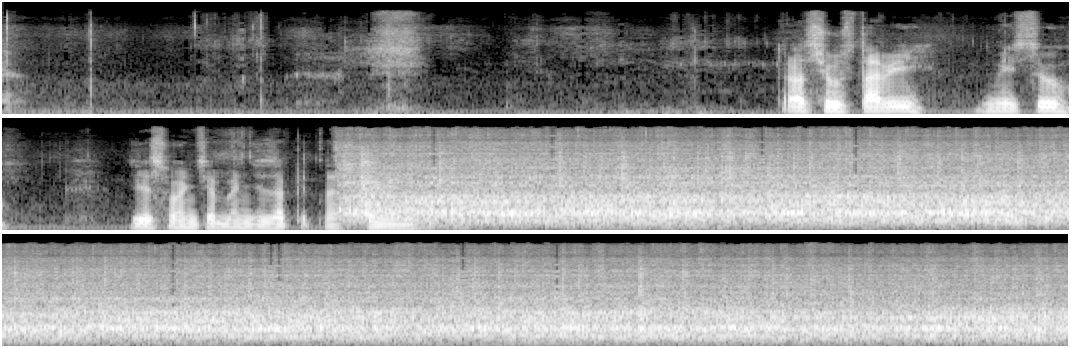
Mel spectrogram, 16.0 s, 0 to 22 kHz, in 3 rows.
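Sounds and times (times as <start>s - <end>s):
mechanical drive humming: 7.0s - 16.0s.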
